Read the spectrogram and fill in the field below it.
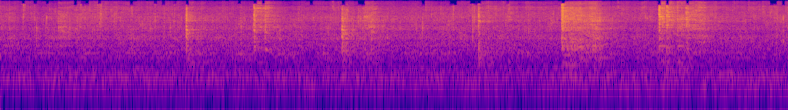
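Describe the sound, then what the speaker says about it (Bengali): Food cooking in a pan is stirred, with a continuous low frying sizzle broken by several sharp spoon scrapes against the pan, close and clear, with no talking. "একটু নেড়ে চেড়ে নিই।"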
